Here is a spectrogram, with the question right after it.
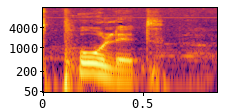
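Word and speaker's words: Politt: Das heißt nicht Polit, das heißt Nils Polit.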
